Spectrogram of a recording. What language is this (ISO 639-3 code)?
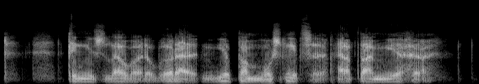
rus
